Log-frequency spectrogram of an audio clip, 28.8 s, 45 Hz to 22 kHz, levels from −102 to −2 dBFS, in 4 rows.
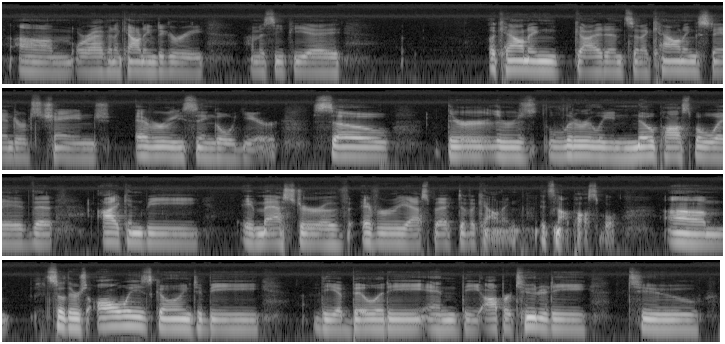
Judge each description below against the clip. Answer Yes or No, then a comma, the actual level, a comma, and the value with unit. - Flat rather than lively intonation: Yes, narrow, 1.5 semitones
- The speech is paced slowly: Yes, slow, 110 wpm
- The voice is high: No, low, 120 Hz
